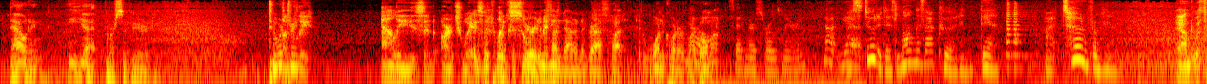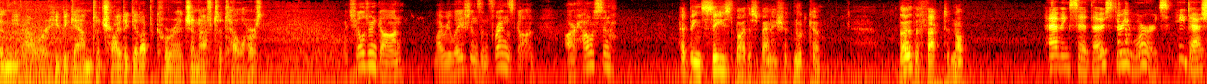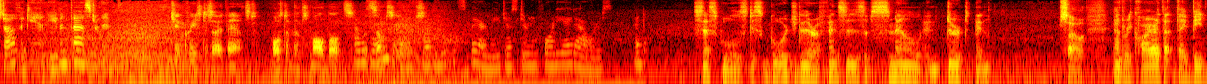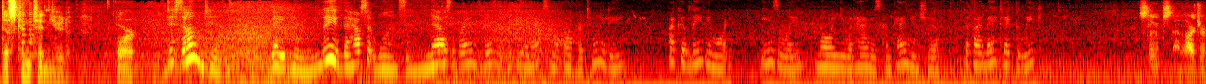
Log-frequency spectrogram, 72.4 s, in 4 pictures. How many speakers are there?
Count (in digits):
10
